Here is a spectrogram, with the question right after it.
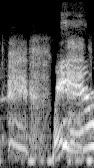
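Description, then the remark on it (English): A Siamese cat yowls loudly in two drawn-out, wavering cries, the second rising higher and more insistent than the first, with no talking. “He's a Siamese. He can't help it.”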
